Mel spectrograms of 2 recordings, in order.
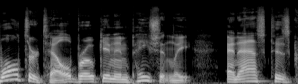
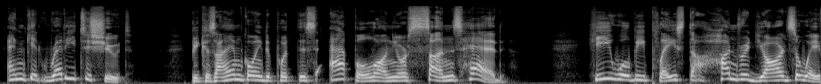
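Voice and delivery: higher-pitched, lightly voiced taunting governor; governor Gessler; 7 semitones higher than usual. Governor ordering Tell to shoot at the apple, lightly taunting. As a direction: lay out the cruel challenge with relish, pitch lifted.

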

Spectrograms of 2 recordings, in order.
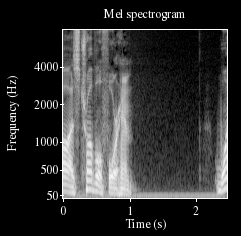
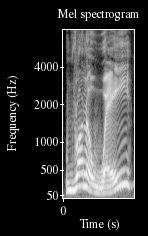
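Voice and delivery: slow, higher, incredulous question; indignant cry; 4 semitones higher, slower than usual. A narrator's reading. Older brother scorns the idea of fleeing, crying out. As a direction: throw the words back in disbelief. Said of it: "cried the older brother".

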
